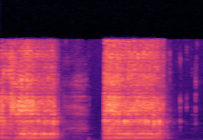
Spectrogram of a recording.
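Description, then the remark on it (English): Two loud, wet, buzzing lip splutters, each about half a second long with a brief pause between, made with puckered lips to mimic a fart. No one speaks. “Mary puckered her lips and began spluttering.”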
